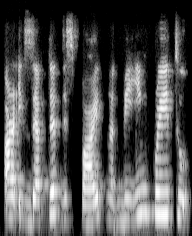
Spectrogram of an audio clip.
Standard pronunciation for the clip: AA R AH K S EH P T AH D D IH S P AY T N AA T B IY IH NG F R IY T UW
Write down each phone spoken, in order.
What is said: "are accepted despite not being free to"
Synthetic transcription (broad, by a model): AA R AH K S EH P T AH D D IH S P AY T N AA T B IY IH NG P R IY T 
